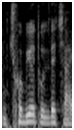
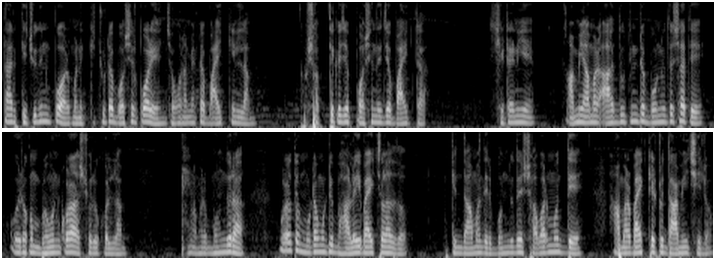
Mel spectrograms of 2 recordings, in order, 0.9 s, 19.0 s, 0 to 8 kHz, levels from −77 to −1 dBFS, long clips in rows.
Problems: constant background noise, background conversations at intervals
